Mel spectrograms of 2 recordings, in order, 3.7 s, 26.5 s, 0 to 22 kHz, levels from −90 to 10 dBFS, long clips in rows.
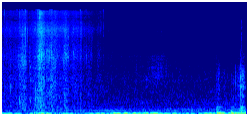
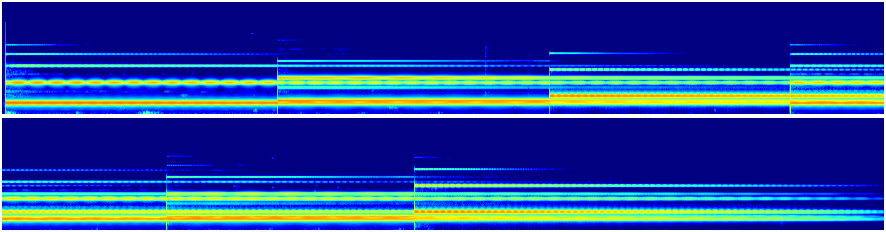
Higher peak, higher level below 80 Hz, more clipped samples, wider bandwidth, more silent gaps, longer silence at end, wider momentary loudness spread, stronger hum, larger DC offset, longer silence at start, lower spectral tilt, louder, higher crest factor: second, -26 dBFS vs -6 dBFS; first, -54 dBFS vs -66 dBFS; neither; first, 17 kHz vs 3.6 kHz; neither; second, 0 s vs 0.75 s; first, 23 LU vs 10 LU; neither; neither; about the same, 0 s vs 0.05 s; second, -1.5 dB/octave vs -7 dB/octave; second, -49 LUFS vs -17 LUFS; first, 22 dB vs 10 dB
